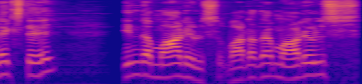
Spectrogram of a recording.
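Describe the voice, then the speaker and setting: In a Tamil accent, a man speaks at a moderate pace with ordinary pitch variation. The recording is very clean, with a silent background. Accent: Tamil-accented Indian English. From Tamil Nadu, India. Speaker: college lecturer. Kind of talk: lecture. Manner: halting, with repetitions and self-corrections.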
